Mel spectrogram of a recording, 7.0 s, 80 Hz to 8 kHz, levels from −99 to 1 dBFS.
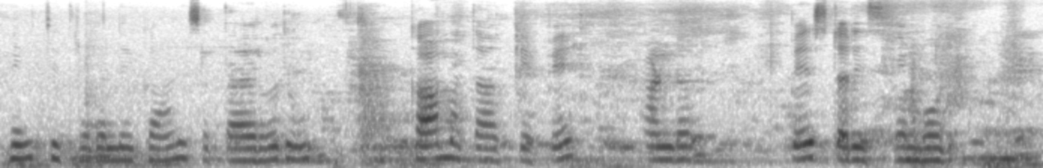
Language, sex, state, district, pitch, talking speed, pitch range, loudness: Kannada, female, Karnataka, Dharwad, 225 Hz, 75 wpm, 215-240 Hz, -34 LUFS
